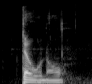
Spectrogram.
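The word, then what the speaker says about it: Domhnall: Donald Gleason. – Yeah. Liam Tasker says, "Hi, Tropers. Blank is pronounced the exact same as the name Donal."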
